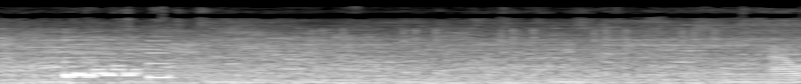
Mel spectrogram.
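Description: Buffalo Gold video slot machine giving a short electronic chime, a quick run of stepped beeping tones about half a second in, then its reel-spin music over the steady din of the casino floor.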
